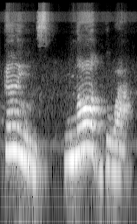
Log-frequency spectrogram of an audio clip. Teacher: No cães, o A vai ser a vogal e o E deixa de ser vogal e passa a ser semivogal.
